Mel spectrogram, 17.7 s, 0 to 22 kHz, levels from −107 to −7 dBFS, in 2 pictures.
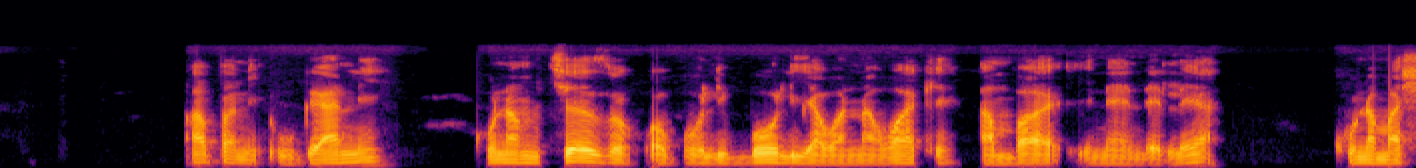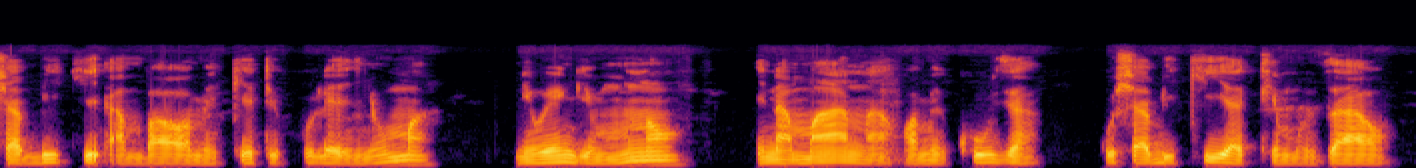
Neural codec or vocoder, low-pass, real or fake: none; 7.2 kHz; real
